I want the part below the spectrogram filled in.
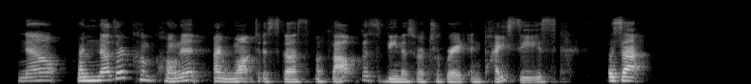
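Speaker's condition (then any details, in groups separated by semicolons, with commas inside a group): No condition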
